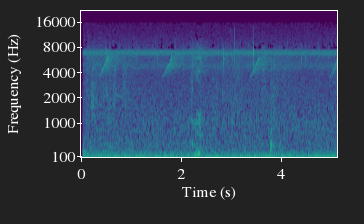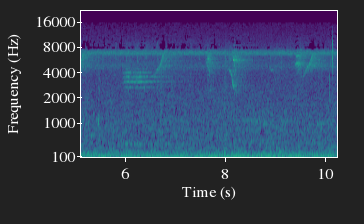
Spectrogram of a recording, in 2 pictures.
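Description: Steady high-pitched drone of insects, with short, high, upward-sweeping chirps repeating roughly every second and a low rumble underneath.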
